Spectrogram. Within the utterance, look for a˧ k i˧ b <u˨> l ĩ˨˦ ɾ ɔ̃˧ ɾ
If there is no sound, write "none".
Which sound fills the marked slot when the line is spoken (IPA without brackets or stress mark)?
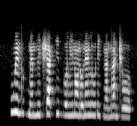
o˨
